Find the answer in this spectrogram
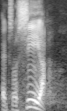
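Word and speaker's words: exousia (ἐξουσία): X, now I'm going to say it in the syllables. X, U, C, A. You got it? Four syllables. And the emphasis in the pronunciation on the C. So, exousia. Exousia.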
